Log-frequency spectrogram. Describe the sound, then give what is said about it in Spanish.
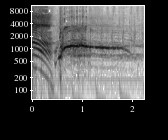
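A loud burst of several family members shouting and whooping together, a rising excited yell that settles into a sustained cheer lasting about two seconds, energetic. “A ver que se escucha el grito de la familia.”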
